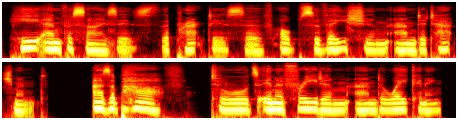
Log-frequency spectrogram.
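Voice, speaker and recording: A British woman guiding a yoga nidra meditation in a soft, gentle, unhurried voice with long pauses, breathy at phrase ends. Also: very deep voice, dry recording, clean studio sound. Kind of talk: guided meditation, slow and soothing.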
